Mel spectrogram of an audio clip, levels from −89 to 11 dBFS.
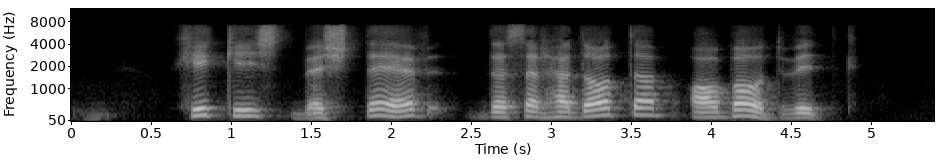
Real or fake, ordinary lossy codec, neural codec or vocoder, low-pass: fake; MP3, 48 kbps; codec, 16 kHz, 0.3 kbps, FocalCodec; 7.2 kHz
